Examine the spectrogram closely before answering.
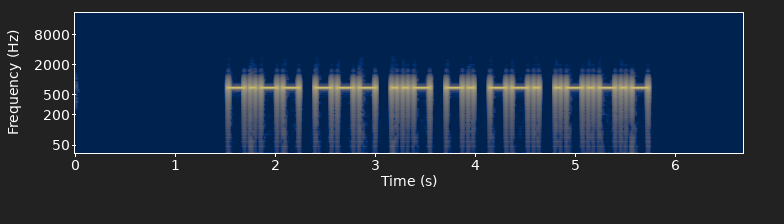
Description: Morse code, heard as a keyed tone, about 22 wpm, 700 Hz. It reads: YOUNG.
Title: 4x Word-Spacing - Sentences from Top 400 Words - 22wpm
